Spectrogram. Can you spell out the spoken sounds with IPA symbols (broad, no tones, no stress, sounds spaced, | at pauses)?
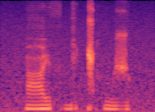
ʕ e θ ɡ e ǁʰ u ʒ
